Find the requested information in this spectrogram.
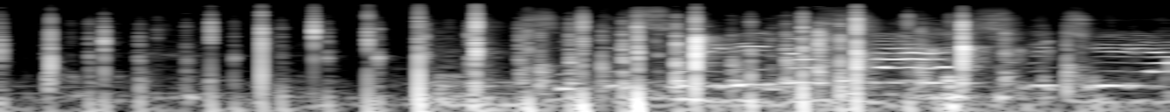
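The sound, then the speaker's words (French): A small group claps steadily for a singer after her song, sharp overlapping hand claps building in density, with faint voices and tonal chatter rising toward the end. “Allez, on l'applaudit.”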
